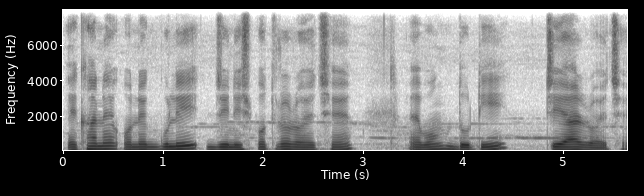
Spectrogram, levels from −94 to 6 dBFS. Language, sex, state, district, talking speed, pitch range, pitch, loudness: Bengali, male, Tripura, Unakoti, 85 wpm, 135-165 Hz, 145 Hz, -18 LUFS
